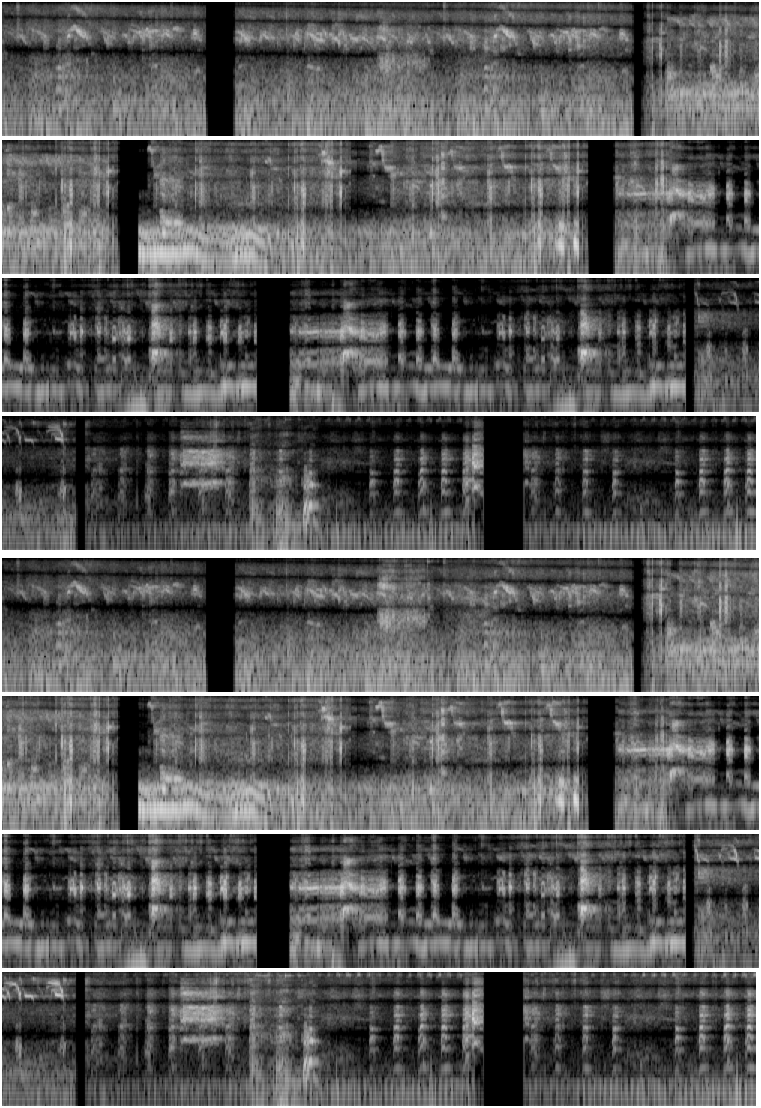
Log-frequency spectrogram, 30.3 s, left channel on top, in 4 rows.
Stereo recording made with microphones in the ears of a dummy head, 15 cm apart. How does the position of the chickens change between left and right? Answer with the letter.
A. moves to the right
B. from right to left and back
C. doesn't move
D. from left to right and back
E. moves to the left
A.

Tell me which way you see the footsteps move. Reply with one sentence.
In this clip you hear the footsteps move from right to left.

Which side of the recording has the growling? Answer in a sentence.
You can hear the growling on the right.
